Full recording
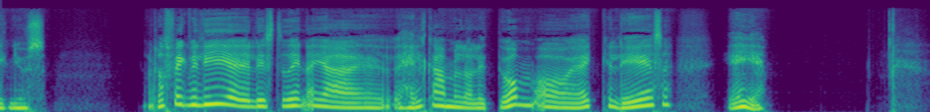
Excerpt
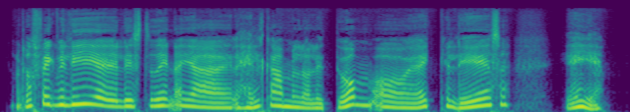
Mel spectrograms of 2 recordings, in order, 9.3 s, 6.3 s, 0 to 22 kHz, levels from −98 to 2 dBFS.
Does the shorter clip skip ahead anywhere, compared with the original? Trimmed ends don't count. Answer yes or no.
yes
